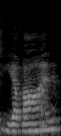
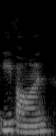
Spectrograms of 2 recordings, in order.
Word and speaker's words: Yavon: It's Yavon with a Y, Yavon. But most people have all my life have said Yvon or Avon.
